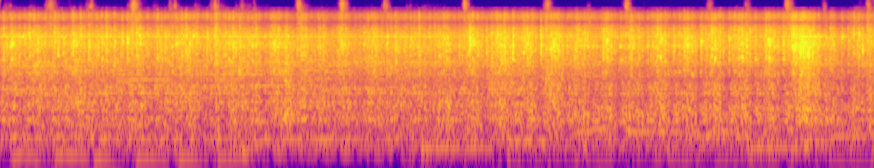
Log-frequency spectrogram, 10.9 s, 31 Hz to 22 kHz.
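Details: 1970 Ford Torino GT, 351 Cleveland V8, idling after first start on revival: deep steady loping idle, no knocks or misses; runs smoothly.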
